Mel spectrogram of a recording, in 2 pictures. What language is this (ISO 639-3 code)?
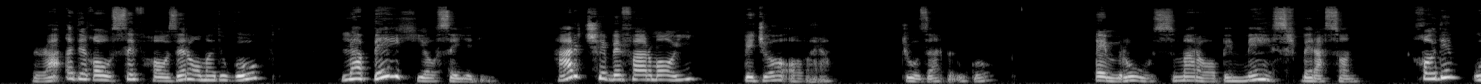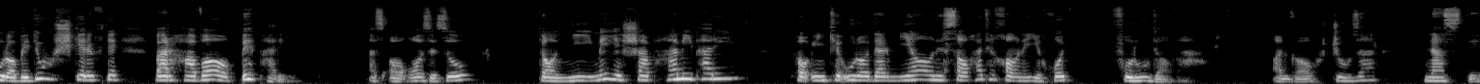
fas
